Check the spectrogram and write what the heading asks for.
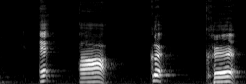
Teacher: इन वर्णों के उच्चारण में जीवा यानी जीभ कंठ का स्पर्श करती है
